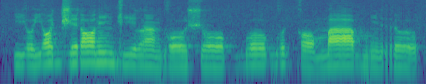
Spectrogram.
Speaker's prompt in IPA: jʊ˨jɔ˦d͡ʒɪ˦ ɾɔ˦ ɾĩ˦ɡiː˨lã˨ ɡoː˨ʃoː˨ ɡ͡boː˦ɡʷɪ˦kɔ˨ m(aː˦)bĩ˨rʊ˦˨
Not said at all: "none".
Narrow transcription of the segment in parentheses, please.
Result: aː˦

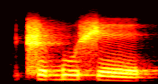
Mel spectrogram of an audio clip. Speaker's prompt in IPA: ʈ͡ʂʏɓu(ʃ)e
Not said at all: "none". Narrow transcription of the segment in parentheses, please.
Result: ʃ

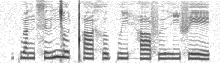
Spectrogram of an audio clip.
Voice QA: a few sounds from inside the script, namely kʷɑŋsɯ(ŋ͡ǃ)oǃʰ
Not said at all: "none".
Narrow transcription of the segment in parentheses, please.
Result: ŋ͡ǀ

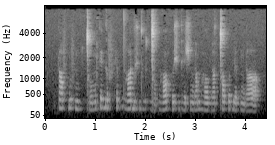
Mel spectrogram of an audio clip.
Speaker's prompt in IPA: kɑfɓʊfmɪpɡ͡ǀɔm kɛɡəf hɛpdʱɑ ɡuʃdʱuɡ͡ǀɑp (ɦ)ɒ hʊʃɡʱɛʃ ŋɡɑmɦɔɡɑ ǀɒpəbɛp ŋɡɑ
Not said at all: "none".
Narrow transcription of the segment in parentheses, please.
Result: ɦ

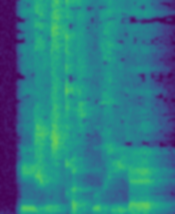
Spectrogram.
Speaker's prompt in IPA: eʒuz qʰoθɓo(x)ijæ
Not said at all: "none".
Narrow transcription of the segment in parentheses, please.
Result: x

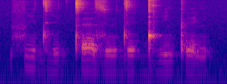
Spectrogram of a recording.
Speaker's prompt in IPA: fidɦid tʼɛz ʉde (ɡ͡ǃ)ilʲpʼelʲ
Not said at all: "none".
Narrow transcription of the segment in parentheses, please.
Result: ɡ͡ǃ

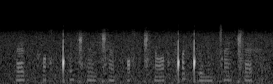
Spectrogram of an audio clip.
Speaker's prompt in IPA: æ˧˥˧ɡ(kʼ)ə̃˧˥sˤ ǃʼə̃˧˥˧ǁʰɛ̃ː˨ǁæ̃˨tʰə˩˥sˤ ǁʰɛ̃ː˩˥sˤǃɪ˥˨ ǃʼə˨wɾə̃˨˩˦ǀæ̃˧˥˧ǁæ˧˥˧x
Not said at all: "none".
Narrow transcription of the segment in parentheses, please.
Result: kʰ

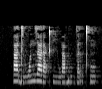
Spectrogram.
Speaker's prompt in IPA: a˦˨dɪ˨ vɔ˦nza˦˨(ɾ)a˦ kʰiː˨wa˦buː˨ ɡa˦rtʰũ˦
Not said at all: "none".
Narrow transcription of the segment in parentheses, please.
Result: ɾ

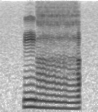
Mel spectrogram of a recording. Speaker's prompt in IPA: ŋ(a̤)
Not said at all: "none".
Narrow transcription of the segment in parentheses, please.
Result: a̤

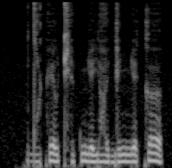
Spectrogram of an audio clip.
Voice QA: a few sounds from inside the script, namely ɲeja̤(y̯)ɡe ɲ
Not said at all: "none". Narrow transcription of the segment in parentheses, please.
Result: i̯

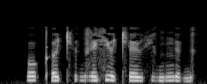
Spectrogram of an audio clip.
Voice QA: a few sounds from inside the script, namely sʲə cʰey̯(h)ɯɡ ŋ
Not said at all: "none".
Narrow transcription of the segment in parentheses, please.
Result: ç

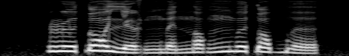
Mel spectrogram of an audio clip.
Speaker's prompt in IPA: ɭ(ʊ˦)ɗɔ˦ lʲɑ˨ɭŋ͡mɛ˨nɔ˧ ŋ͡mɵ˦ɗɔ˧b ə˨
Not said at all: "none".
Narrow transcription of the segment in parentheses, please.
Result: ɵ˦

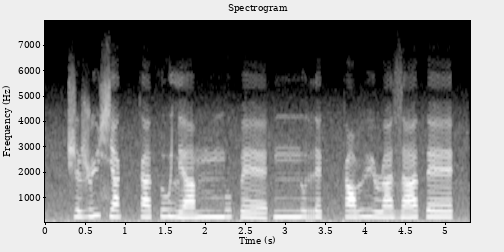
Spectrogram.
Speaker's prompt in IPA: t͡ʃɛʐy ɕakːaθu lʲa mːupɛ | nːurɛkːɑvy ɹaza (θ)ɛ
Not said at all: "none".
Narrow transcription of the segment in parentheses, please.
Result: θ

